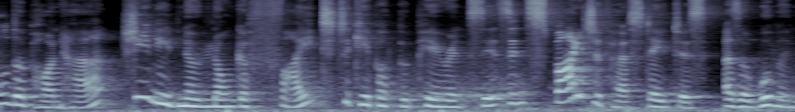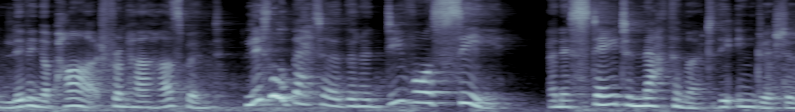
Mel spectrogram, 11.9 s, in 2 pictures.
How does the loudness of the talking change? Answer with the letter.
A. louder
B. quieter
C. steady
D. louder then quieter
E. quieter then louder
C.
